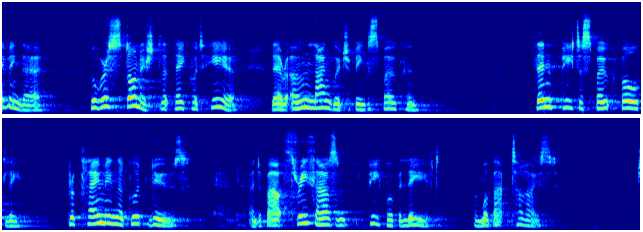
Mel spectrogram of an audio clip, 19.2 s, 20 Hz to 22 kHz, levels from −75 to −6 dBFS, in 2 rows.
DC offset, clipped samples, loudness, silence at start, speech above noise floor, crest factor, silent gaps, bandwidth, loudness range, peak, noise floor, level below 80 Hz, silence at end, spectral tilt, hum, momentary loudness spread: under 0.1%; under 0.1%; -37 LUFS; 0 s; 33 dB; 22 dB; none; 15.5 kHz; 6 LU; -18 dBFS; -70 dBFS; -82 dBFS; 0 s; -2.5 dB/octave; none; 15 LU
